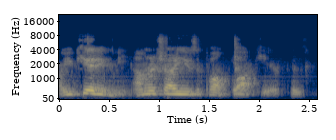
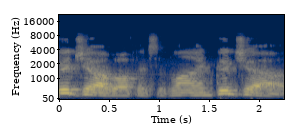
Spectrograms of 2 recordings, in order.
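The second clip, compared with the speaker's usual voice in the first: slow, mocking, heavily laid-on sarcastic tone. Praising the offensive line after a failed play: sarcastic. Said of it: "I'm being sarcastic".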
